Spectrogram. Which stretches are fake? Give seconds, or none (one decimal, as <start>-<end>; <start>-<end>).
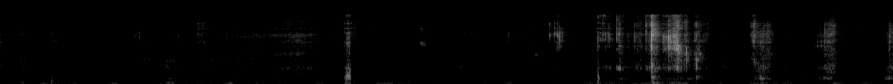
0.0-8.9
